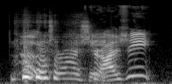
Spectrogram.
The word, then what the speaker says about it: Taraji: And I'm going to apologize in advance because I don't think I know how to pronounce her name. But Taraji? – Oh, I do. – Taraji. – Taraji? – Okay, Taraji. – I love Taraji. – Taraji P. Henson, babe.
